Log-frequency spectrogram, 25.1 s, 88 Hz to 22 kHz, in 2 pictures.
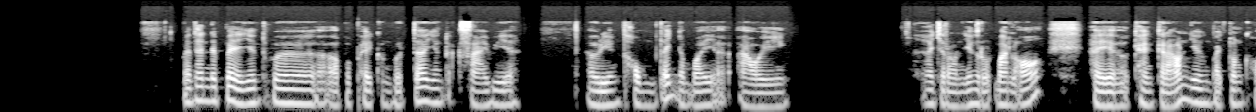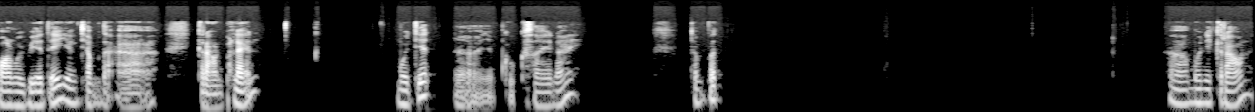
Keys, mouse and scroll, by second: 0.3 click, 1.1 click, 1.8 Escape, 1.8 click, 2.0-2.6 scroll, 3.2 scroll, 3.5-5.6 scroll down 11, 7.4 scroll, 9.2-10.5 middle drag, 17.1-23.1 drag, 23.7 Escape.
